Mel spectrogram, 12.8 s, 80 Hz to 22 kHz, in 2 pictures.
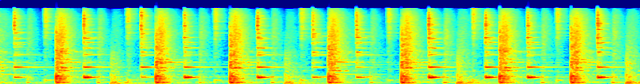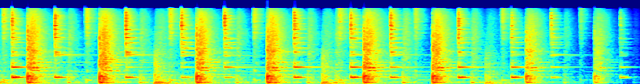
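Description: Drum kit playing a linear groove led by a mounted cowbell: cowbell, kick, snare and hi-hat strokes each fall on their own beat in an even, repeating pattern, with the hi-hats closing on the 'e' of 1 and the 'a' of 2.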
